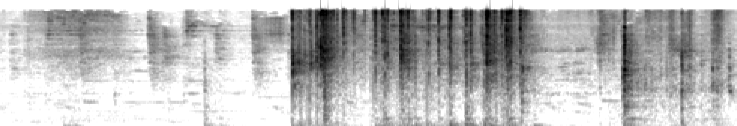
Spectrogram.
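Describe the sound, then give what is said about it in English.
A deck of cards being shuffled: a quiet start, then a few seconds of rapid, crisp papery flutter and clicking, with a sharp burst near the end. “Cut the deck three times.”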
